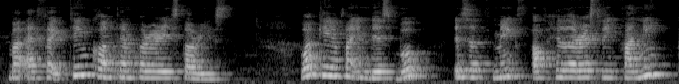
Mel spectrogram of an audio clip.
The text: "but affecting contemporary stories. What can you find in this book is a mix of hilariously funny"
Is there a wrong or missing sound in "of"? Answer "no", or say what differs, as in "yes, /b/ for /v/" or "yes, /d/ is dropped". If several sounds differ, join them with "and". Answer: yes, /f/ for /v/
